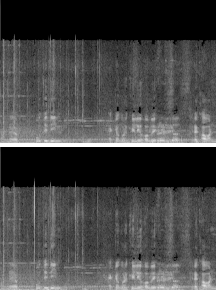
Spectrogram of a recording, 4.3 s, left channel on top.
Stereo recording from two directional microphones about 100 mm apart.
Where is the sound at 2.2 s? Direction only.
30° right (ahead or behind).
